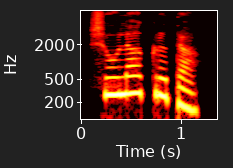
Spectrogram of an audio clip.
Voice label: "ಶೂಲಾಕೃತ", Kannada

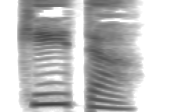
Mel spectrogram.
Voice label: "ಗಿಡ", kannada

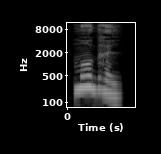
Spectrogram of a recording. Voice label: "ಮೊಘಲ್", Kannada

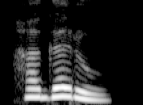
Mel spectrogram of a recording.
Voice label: "ಹಕಾರ", kannada

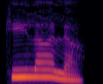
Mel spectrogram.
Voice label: "ಕೀಲಾಲ", Kannada

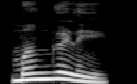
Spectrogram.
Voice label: "ಮುಂಗಾಳು", kannada

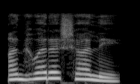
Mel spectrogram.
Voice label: "ಅಧ್ವರಶಾಲೆ", Kannada; adhvaraśale; noun

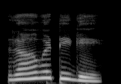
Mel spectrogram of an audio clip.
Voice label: "ರಾವಟಿಗೆ", Kannada; rāvaṭige; noun; a small tent.

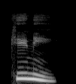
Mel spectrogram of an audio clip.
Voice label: "ಕೀಣಿ", Kannada

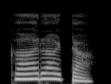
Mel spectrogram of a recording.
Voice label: "ಕಾರಾಟ", kannada

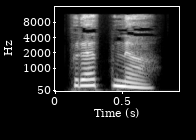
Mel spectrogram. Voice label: "ಪ್ರತ್ನ", Kannada

